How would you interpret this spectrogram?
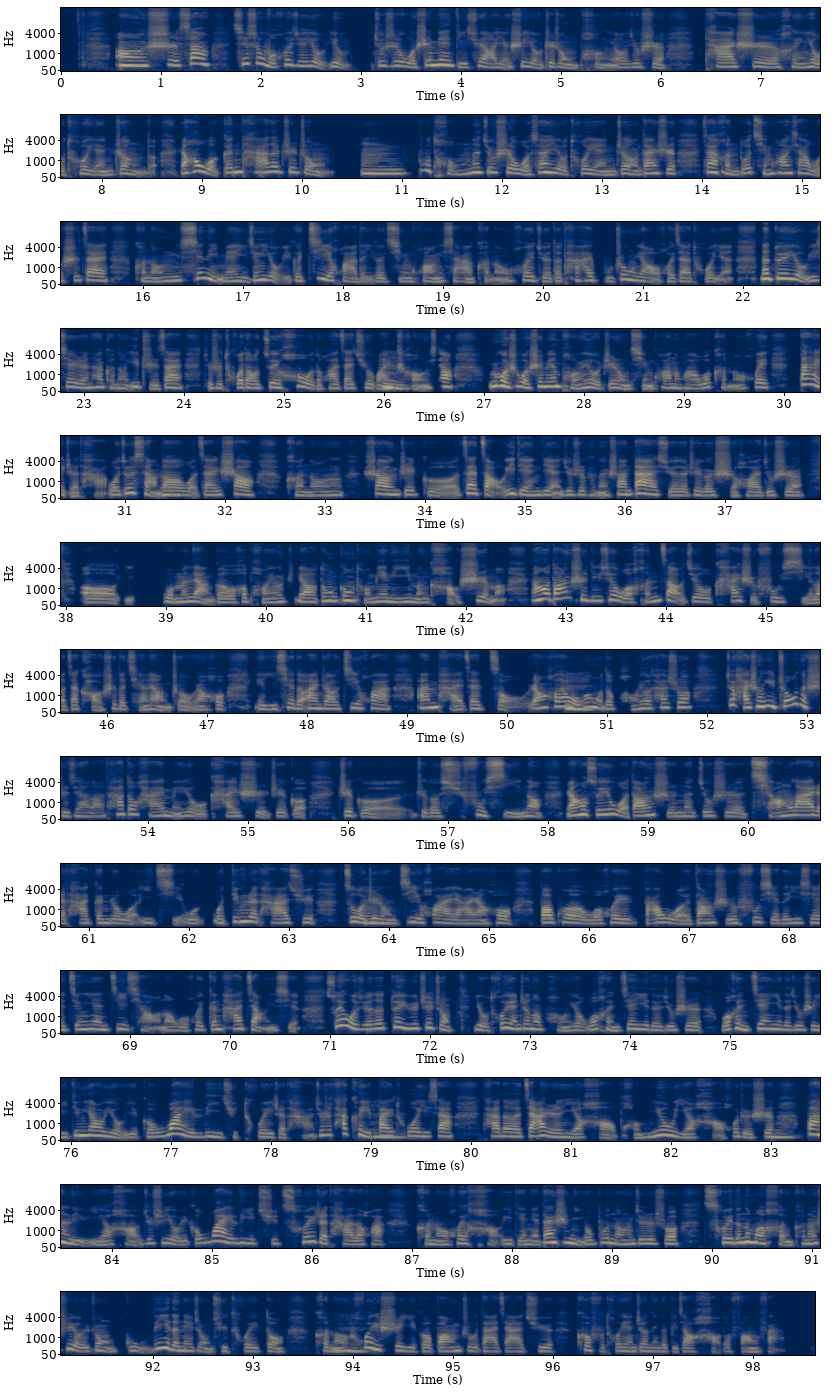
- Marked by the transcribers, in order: other background noise
- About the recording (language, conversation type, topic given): Chinese, podcast, 学习时如何克服拖延症？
